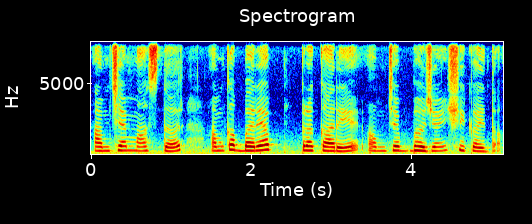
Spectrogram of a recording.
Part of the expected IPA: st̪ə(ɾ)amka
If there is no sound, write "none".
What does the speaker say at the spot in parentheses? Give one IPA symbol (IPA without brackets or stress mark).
ɾ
